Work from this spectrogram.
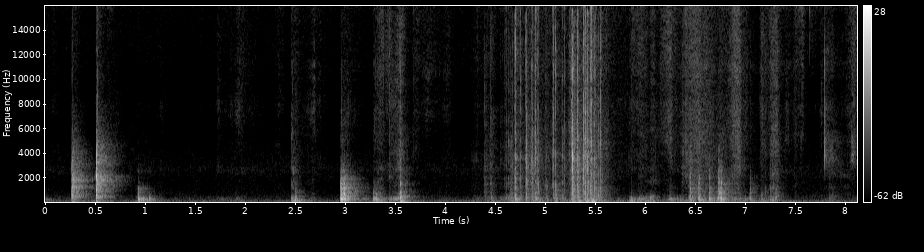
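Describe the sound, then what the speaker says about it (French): Oracle cards are shuffled by hand in short bursts of soft riffling and slapping, close and fairly quiet, with brief taps and a longer flurry of card noise near the end. "je rajoute une carte tout de suite avec mon oracle qui est là, que je mélange"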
